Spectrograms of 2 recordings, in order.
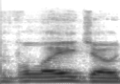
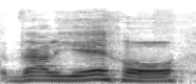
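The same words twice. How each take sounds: First: The name is said with an English pronunciation. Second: The name is said with a Spanish pronunciation. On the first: The brand is treated as coming from New Jersey. "I will pronounce it as Vallejo just to fucking spite you" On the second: The brand is treated as coming from Spain. "it's pronounced Vallejo because they're in Spain"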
